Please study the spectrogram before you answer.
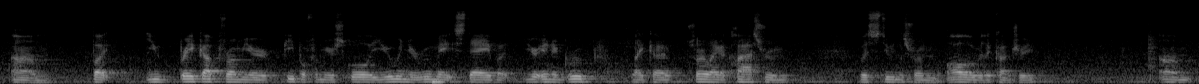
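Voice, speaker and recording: A man's voice: fairly low pitch, dark tone, a little hiss or hum. A young man, a college student, speaking plainly and a little hesitantly at a school board meeting. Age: young adult. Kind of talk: informal public remarks. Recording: echoey meeting room, faint ambience.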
